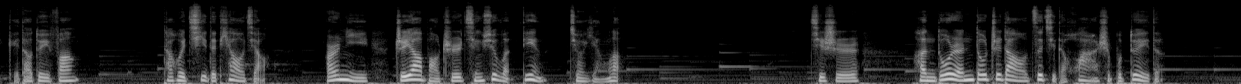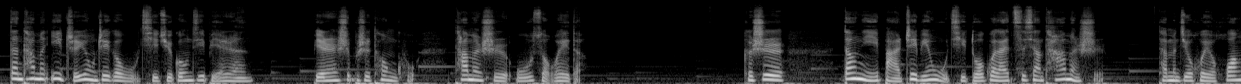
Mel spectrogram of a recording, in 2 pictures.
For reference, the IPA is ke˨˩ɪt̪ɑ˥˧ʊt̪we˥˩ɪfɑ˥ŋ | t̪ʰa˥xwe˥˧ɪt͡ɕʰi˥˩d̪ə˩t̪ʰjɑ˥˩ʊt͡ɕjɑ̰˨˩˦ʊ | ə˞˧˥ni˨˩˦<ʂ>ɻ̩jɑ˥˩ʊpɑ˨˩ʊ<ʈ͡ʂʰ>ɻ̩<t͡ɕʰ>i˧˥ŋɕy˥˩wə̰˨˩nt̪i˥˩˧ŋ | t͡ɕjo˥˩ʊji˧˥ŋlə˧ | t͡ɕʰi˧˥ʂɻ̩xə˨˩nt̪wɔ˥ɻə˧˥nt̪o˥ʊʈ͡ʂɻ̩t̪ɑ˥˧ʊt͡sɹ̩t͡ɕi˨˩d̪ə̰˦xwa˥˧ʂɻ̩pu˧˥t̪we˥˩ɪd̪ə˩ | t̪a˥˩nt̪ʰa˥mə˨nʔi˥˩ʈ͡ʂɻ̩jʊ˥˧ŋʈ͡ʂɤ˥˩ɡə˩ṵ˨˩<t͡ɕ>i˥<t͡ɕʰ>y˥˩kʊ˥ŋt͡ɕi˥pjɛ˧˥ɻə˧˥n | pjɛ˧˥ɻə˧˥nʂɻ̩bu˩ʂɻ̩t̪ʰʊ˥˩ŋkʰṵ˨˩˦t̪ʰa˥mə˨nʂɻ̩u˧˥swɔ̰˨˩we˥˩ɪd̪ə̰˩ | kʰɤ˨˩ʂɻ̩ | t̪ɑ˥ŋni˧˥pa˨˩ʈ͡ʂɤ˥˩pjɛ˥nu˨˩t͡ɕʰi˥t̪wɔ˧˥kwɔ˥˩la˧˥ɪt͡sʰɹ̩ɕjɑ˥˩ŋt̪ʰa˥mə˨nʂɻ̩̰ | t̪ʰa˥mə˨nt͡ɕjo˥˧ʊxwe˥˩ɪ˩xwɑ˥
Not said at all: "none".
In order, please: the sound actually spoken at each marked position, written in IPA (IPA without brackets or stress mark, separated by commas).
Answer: ʈ͡ʂ, ʈ͡ʂʰ, t͡ɕʰ, t͡ɕʰ, t͡ɕʰ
